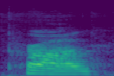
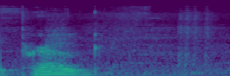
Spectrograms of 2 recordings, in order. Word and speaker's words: Prague: look like miniature castles oh it's pronounced prague then why didn't they just spell it like that but okay it could be prog no it's prague but it could be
